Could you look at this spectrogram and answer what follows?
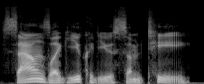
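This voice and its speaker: A man voicing a calm, helpful animal friend in a storybook, gentle and encouraging. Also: low-pitched, unhurried, no room sound, studio quality, full character voice. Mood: gently encouraging.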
